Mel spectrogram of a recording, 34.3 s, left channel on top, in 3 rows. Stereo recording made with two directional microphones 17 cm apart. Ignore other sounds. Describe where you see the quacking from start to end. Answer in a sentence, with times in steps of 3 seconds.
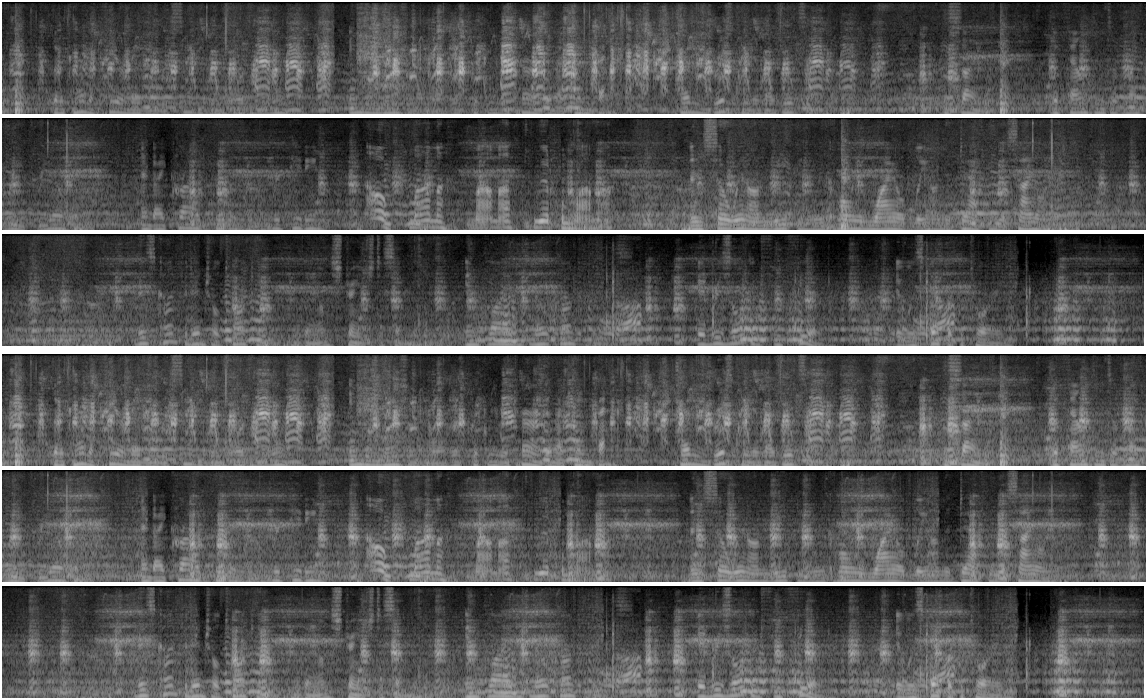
In this clip you hear the quacking on the right from 0 s, on the left from 3 s, in the centre from 6 s and on the right from 9 s.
